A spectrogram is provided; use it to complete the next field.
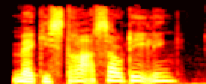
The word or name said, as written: MAGISTRATSAFDELINGEN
